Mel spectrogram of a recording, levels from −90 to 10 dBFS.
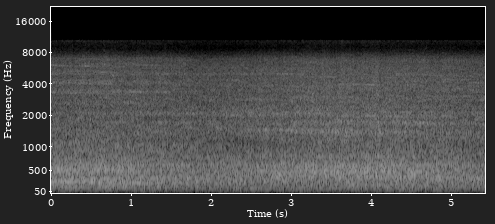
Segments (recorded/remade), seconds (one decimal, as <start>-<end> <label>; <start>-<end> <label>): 0.0-0.7 recorded; 0.7-3.9 remade; 3.9-5.4 recorded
